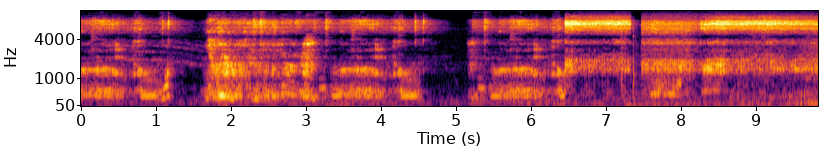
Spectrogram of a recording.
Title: Burps compilation 27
